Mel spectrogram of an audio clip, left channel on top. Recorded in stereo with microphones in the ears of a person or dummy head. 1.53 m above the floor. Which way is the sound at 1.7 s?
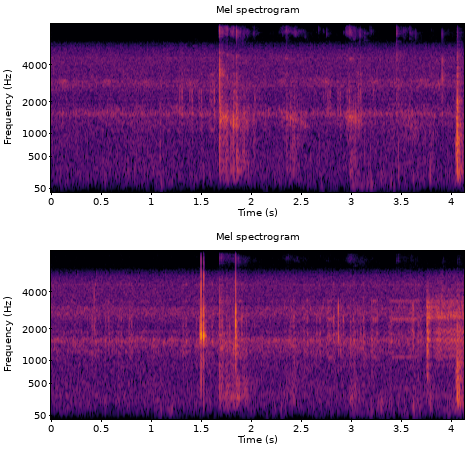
40° left (ahead or behind).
